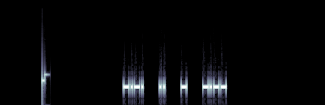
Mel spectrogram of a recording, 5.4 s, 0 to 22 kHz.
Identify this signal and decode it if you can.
Morse code, heard as a keyed tone, about 40 wpm, spaced as for 23 wpm, 700 Hz. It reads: CITY
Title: 3x Character Spacing - Top 500 Words - 40wpm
